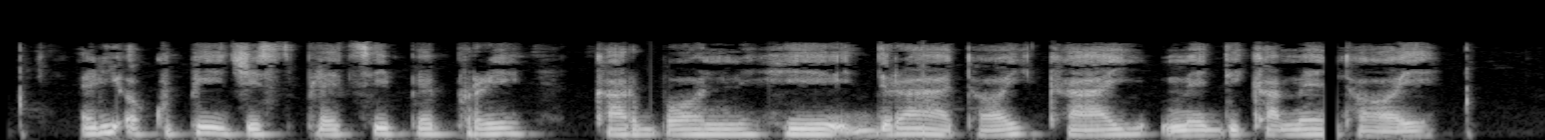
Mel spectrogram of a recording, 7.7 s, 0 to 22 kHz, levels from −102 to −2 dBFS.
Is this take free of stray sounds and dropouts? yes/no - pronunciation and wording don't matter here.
no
